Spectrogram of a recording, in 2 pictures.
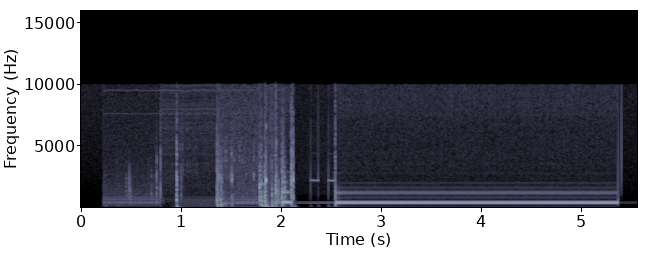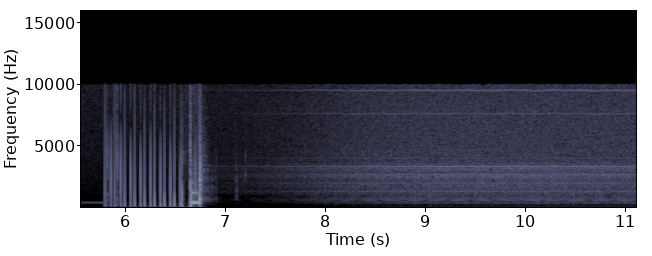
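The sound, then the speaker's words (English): Electromechanical step-office telephone switching after dialing 8: clattering selector clicks, then a steady buzzing dial tone, a quick burst of rhythmic stepping clicks, and a hissy line with faint dial tone crosstalk from the Smyrna office bleeding through underneath. “You'll notice that not only is there 8-7 office noise here, but there's some new dial tone crosstalk which is coming from Smyrna”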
